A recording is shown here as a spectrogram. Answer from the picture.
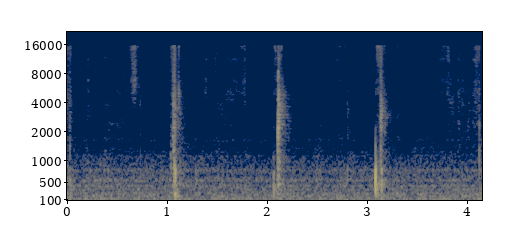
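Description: Tarot deck being shuffled by hand, the cards brushing softly between the hands, with three crisp slaps about a second apart.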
